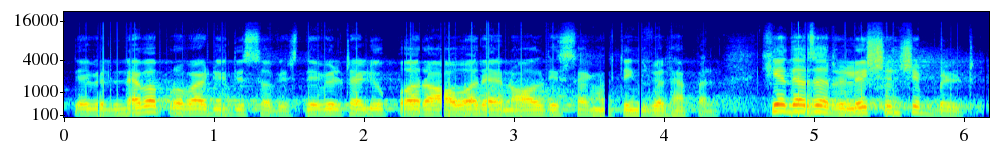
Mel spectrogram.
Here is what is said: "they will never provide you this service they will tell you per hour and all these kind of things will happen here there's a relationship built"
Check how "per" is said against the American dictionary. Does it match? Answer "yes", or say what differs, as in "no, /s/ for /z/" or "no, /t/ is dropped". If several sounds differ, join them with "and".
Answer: yes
